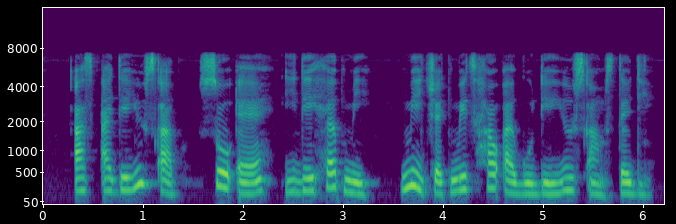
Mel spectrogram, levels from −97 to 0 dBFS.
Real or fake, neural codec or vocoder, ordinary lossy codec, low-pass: real; none; none; 7.2 kHz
